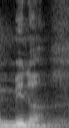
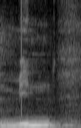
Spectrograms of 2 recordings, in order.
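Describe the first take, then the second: First: A short vowel is added after the n. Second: The n is held with no vowel after it. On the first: The speaker calls it wrong. "Don't say mina" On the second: The speaker calls it right. "Say min, make the noon sound stick"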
